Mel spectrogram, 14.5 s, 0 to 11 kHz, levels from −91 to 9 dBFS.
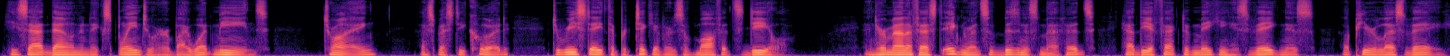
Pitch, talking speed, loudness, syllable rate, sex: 105 Hz, 160 wpm, -20 LUFS, 5.2 syllables/s, male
